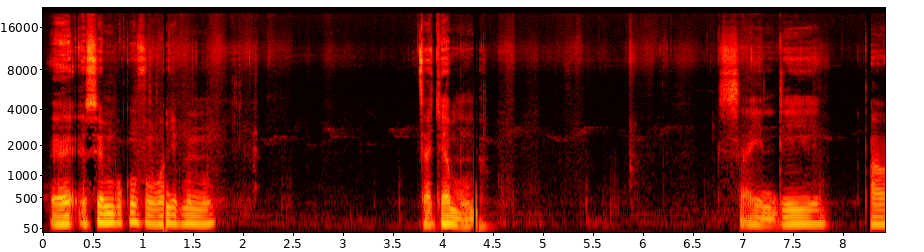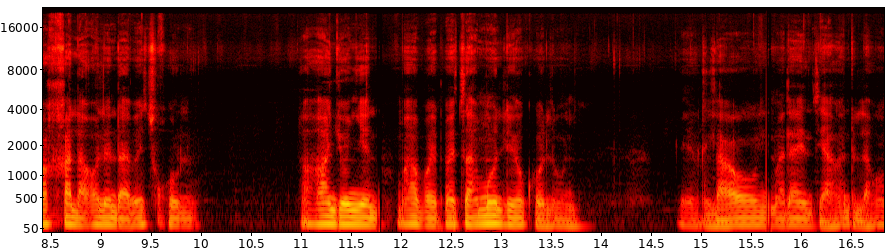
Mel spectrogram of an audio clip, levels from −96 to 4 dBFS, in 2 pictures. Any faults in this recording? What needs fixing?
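Damaged data in the compressed stream causes brief glitches at 1.16–1.23, 4.27–4.36, 8.22–8.29, 11.74–11.81 and 15.63–15.70 s. Corrupted bytes make the decoder misread frames and lose sync, leaving roughly 70–90 ms disruptions. These appear as short vertical disruptions on a spectrogram. Fix it by re-fetching the file from an intact source and verifying it with checksums or a transport with error detection.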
